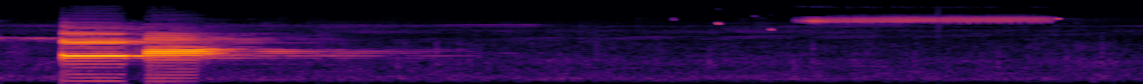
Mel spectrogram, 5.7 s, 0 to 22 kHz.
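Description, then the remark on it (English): A white bellbird, whose call is the loudest in the world at 125 decibels, calls with two very loud, piercing, metallic notes in quick succession that ring and fade, followed later by a thin, high, buzzing insect-like trill. “The white bellbird has the loudest call in the world at 125 decibels.”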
